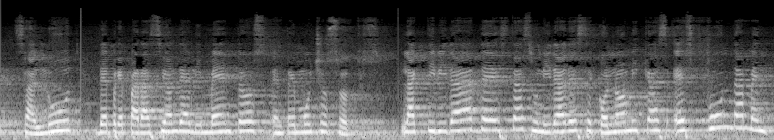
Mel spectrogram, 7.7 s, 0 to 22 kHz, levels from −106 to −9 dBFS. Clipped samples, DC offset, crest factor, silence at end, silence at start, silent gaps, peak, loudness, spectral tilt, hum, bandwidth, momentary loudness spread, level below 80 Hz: under 0.1%; under 0.1%; 14 dB; 0 s; 0 s; none; -2 dBFS; -16 LUFS; -10 dB/octave; none; 5 kHz; 5 LU; -36 dBFS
